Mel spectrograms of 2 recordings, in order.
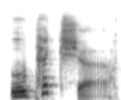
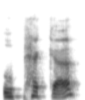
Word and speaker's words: Upekṣā: that we would talk about upeksha otherwise known as upeka if you're used to the pali pronunciation of the word the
